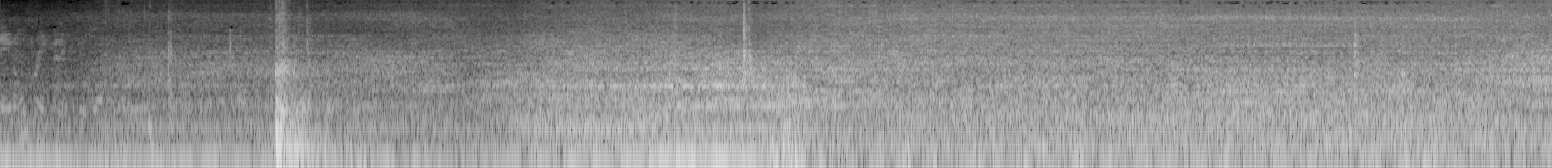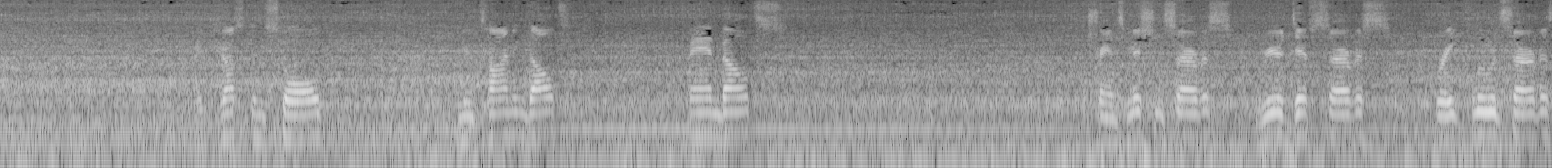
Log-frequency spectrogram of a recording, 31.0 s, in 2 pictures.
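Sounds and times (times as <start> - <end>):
car engine idling: 0.0 - 31.0
car hood clunk: 1.4 - 3.5.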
